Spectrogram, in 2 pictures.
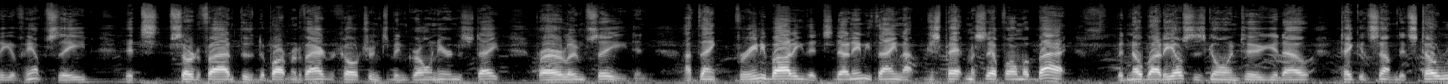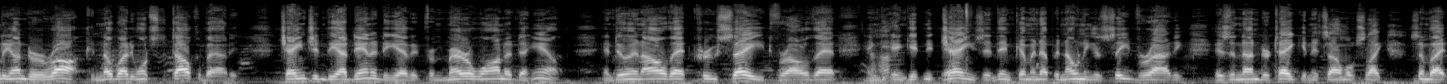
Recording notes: at the event at Hemp In The Holler in Livingston KY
